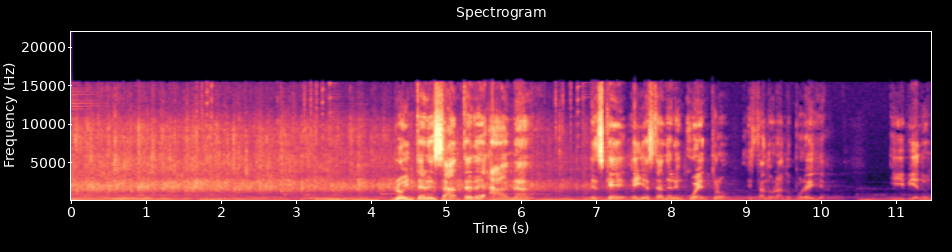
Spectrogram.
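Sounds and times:
audience applause in church: 0:00.0 - 0:07.9
speech: 0:04.3 - 0:06.2, 0:06.9 - 0:11.4.

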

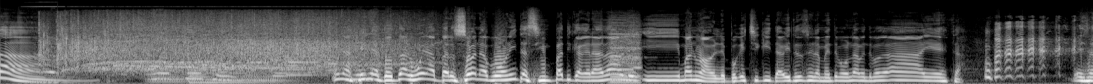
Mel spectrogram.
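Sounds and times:
applause: 0:00.1 - 0:04.7
laughter: 0:00.3 - 0:04.3
speech: 0:03.4 - 0:10.9.

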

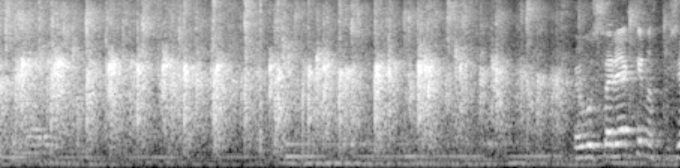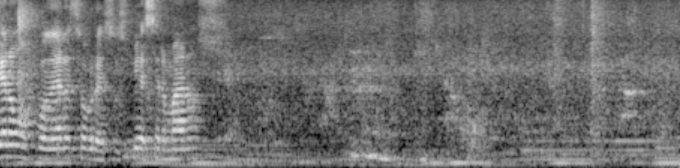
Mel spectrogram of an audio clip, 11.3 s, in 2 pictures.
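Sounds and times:
audience applause: 0:00.0 - 0:06.0
speech: 0:04.8 - 0:07.6.

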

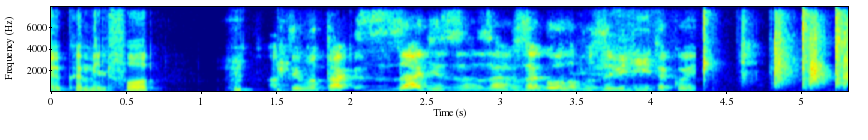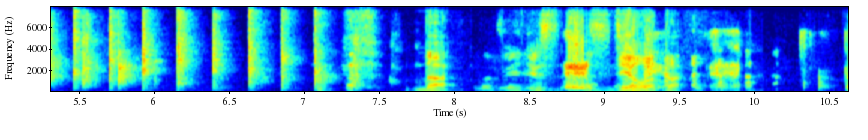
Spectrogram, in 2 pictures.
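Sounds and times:
speech: 0:00.0 - 0:04.5, 0:07.3 - 0:09.7
person clapping: 0:04.3 - 0:07.6
laughter: 0:08.6 - 0:10.6.

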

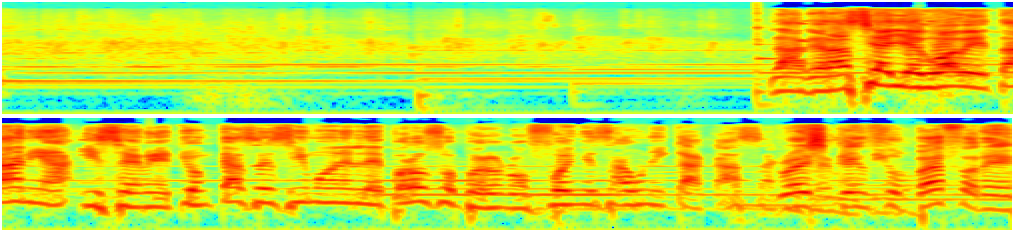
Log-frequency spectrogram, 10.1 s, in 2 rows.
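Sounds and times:
congregation applause at a bilingual Spanish-English church service: 0:00.0 - 0:06.5
held keyboard or organ chords: 0:00.0 - 0:10.0
speech: 0:02.1 - 0:03.0, 0:03.8 - 0:10.0.

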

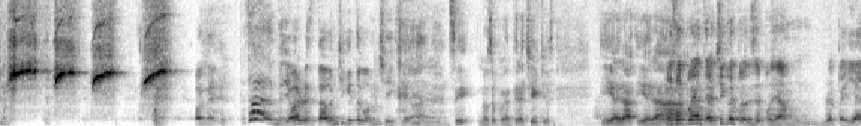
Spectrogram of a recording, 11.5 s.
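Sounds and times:
shrill whistle blasts: 0:00.0 - 0:02.4
speech: 0:02.8 - 0:11.4.

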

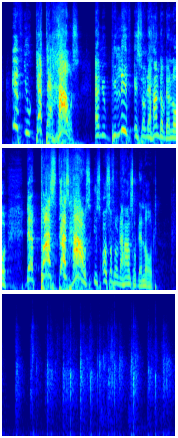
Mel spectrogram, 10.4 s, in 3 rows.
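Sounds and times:
speech: 0:01.9 - 0:06.7
crowd clapping hands: 0:06.7 - 0:10.4.

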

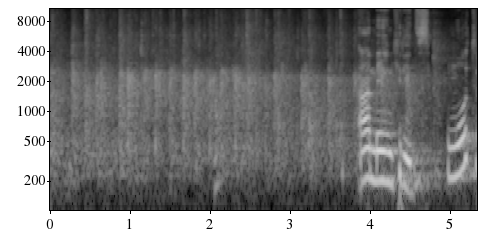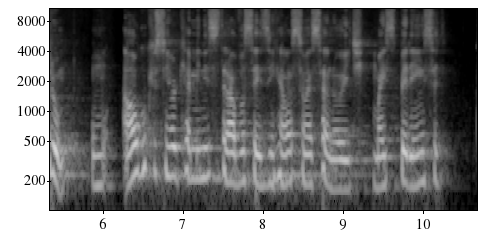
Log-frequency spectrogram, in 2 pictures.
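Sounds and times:
audience applause: 0:00.0 - 0:04.9
speech: 0:03.8 - 0:10.6.

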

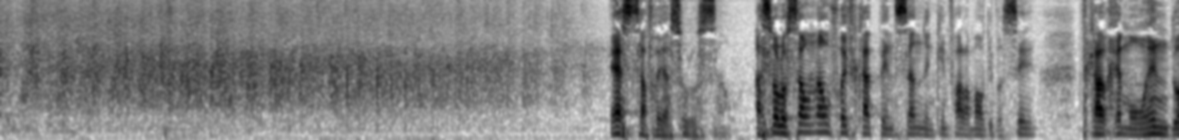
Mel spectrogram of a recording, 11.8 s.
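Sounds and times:
audience applause: 0:00.0 - 0:06.1
speech: 0:06.1 - 0:11.7.

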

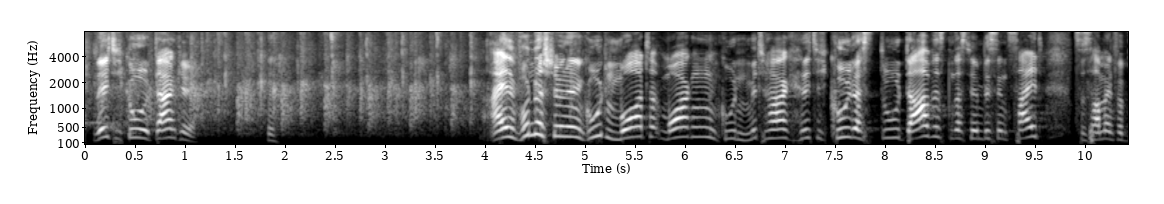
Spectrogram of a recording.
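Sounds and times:
audience applause for worship team: 0:00.0 - 0:04.4
speech: 0:00.1 - 0:01.2, 0:01.8 - 0:02.1, 0:04.0 - 0:10.4.

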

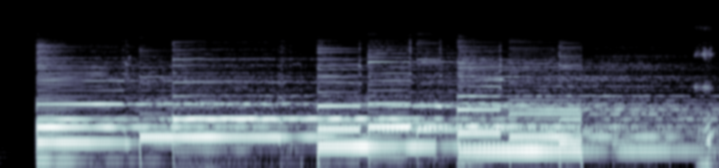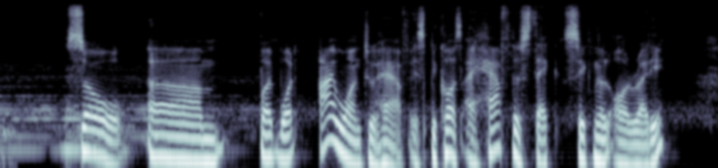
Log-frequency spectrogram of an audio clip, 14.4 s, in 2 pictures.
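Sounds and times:
reamped electric guitar chords with distortion, chorus and echo: 0:00.4 - 0:09.4
speech: 0:07.9 - 0:13.9.

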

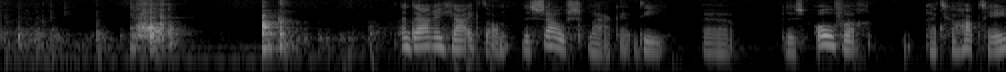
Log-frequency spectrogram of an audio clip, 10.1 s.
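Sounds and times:
small metal saucepan clanking on a kitchen stove: 0:01.3 - 0:01.8
speech: 0:04.0 - 0:10.0.

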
